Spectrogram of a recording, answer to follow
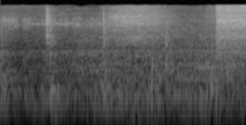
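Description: A glass shop door swinging open as someone walks through: a few sharp clicks about half a second apart over a steady hiss.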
